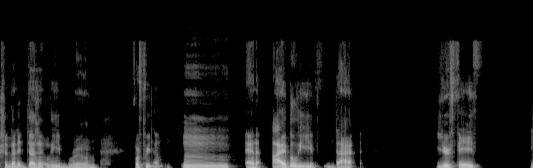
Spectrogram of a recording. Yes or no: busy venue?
no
